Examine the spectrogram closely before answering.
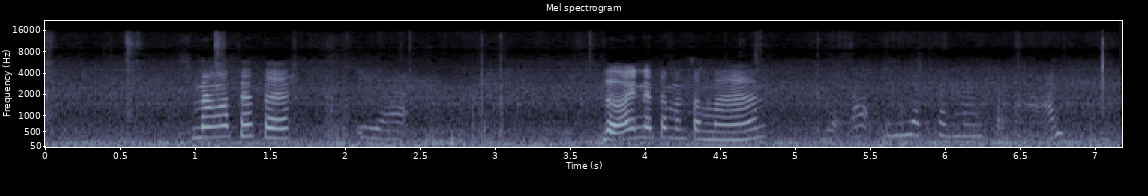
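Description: A young girl speaks close by in a high, lively voice.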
